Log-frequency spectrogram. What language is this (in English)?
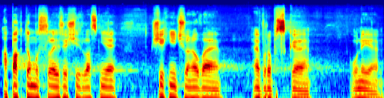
Czech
